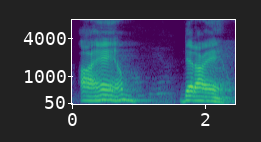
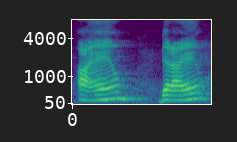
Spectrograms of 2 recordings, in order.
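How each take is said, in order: First: Said in the usual way. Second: Slow, each word weighed; slow emphatic quote. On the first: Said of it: "that means". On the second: Shown as a demonstration. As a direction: lay out "I am that I am" slowly. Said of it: "means victory".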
